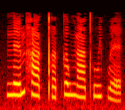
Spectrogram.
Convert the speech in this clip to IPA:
ŋ ɛː˨˥ m h aː˨ k̚ pʰ ɐ˨˥ t̚ k ɐ˥ w ŋ aː˧ t̪ʰ uː˧ j kʷ ɛː˨˩

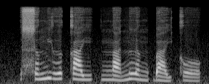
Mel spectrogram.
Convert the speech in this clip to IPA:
s ə˧˥ ŋ j ɨ˧˥ ə̯ k a˧ j | ŋ a˨˩˦ n l ə˨˩ ŋ ɓ a˨˩˨ j k o˨˩

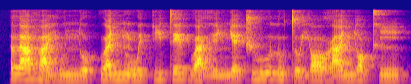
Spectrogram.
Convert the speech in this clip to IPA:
l a˦ v a˨ j u˨ ɲ o˨ kʷ a˦ ɲ ũ˨ w ɪ˨ k i˦ t e˦ ɡʷ a˨ ɣ ɪ˨ ɲ ɛ˨ t͡ʃ uː˦ l u˨ t ʊ˨ j ɔ˦˨ ɣ a˦ ɲ ɔ˦ kʰ ĩ˦

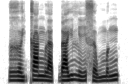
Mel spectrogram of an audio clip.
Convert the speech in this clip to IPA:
ɣ ə˨˩ j k a˧ ŋ l a˨˩ t̚ ɗ a˧˥ j l i˨˩˦ s ə˨˩˨ w m ə˧˥ ŋ

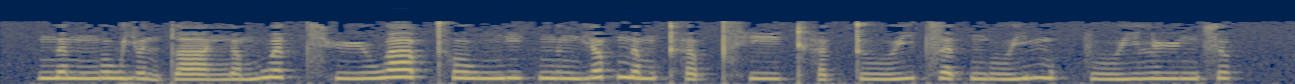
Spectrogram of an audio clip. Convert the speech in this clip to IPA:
n̪ ɐ˧ n ŋ o˧ w j ɵ˨˩ n t̪ aː˨ ŋ ɐ˨˥ m w ɐ˥ t̚ t͡sʰ yː˨˧ w aː˥ p̚ t̪ʰ o˧ w ŋ iː˧ k̚ ŋ ɐ˧ ŋ j ɐ˥ p̚ n̪ ɐ˧ m kʰ ɐ˧ p̚ t͡sʰ iː˧ kʰ ɐ˨ k̚ t̪ uː˨˥ j t͡s ɐ˧ t̚ ŋ uː˨˥ j m ʊ˧ k̚ f uː˨˧ j l yː˧ ŋ s ʊ˥ k̚

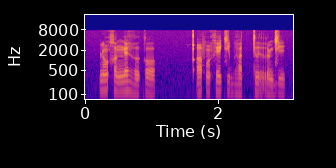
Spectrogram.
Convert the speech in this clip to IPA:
ɳ ɔ̃ χ ɤ ŋ ɛ ɦ ɤ k ɔ | qʼ ɤ f ɔ̃ x e t͡ɕ i bʱ a tː ɯ r o ɳ d͡ʑ i

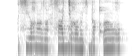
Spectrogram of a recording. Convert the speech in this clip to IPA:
sʲ ɤ ʁ ɾ ɑ̃ zˤ ɛ̃ x sˤ ɛ dʲ ɛ ʁ ɤ ɾ ũ sʲ b ɤ qʼ ũ ʁ

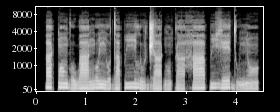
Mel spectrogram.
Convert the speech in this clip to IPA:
a˦ k͡p ɔ̃˦ ɡ o˨ w aː˧ ŋ o˦ ɲ o˧ d a˧ p iː˦ l u˧ d͡ʒ aː˧ ɡ ɔ̃˧ k aː˧ h aː˦ p i˦ ɣ eː˦ d u˨ ɲ ɔ̃˦

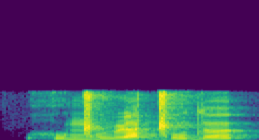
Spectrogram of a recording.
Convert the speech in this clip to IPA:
h o̤ ŋ͡ǁ o̤ ɭ a ɡ͡ǁ o d œ

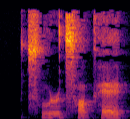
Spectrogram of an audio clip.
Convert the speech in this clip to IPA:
t͡sʰ u ɹ t͡sʰ ɒ kʰ ɛ

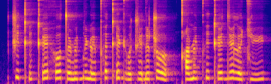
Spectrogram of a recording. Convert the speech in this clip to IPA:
t͡ʃ ɨ˦˥ kʼ ɨ˩˥ kʼ ø˦˥ h o˧˥˧ t ɵ˨ ɳ y˨˩˦ b ɨ˥˩ ɳ ø˨˩˦ pʰ ə˦˥ kʼ ɨ˦˥ ɖʱ o˩˥ t͡ʃ ø˨ ɗ ɨ˩˥ ʈ͡ʂ o˥˩ | qʰ ɛ˩˥ ɳ y˧˥˧ pʰ ɨ˦˥ kʼ ø˧˥˧ d ø˧˥˧ l ɵ˨˩˦ t͡ɕ y˨˩˦

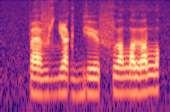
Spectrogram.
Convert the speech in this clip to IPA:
p æ v ʎ ɑ ɡ bʲ ø f ɯ lˠ ɯ lˠ

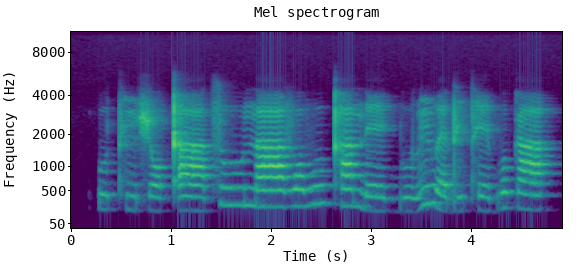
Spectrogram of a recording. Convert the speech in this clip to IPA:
k͡p u˨ tʰ ĩ˨ ʃ ɔ˨ kʼ aː˨ t͡s uː˦ n aː˦ v ɔ˦ β u˦ kʰ a˦ n eː˨ ɡ͡b u˨ l ĩ˦ β ɛ˨ d i˨ tʰ e˨ b o˦ k a˦

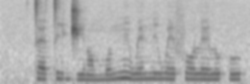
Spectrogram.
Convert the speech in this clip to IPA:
t ɛ˧ t i˧ d͡ʒ i˨ ɾ ɔ̃˨ m o˨˦ n ĩ˦˨ w e˧ n i˧ w e˧ f o˦ l e˦ l u˦ h u˦

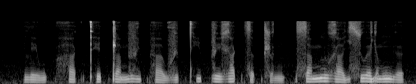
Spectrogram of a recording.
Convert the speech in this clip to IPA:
l e˨˩˨ w | h a˨˩ k̚ t̪ʰ e˨˩ t̚ ʈ a˨˩˦ m v i˨˩ p̚ h aː˨˩˨ w v e˨˩ p̚ t̪ʰ i˦˥ p̚ v e˧ ɣ a˦˥ k̚ s a˨˩ t̚ ʂ ə˨˩ ŋ | s a˧˥ m l u˧ ɣ a˨˩˦ j s u˧ ə̯ j ə˧˥ m ŋ ɨ˨˩ ə̯

